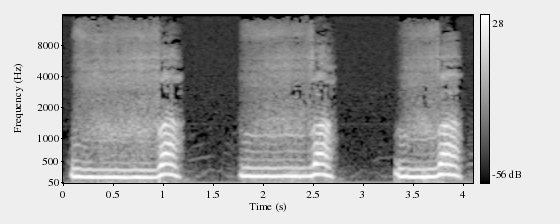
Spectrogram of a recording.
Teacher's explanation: Môi dưới đặt bên trong, dưới hàm răng trên. Ở đây vấn đề là thêm cái rung của thanh quản. · Term: âm V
